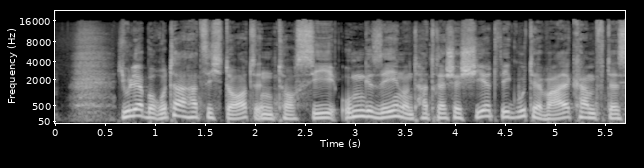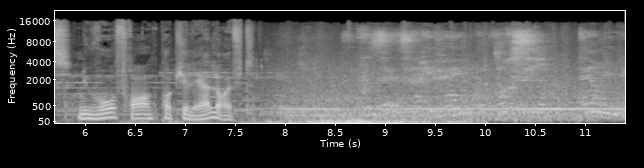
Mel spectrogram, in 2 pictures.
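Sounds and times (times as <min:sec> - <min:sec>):
speech: 0:00.6 - 0:08.3
rail noise of a commuter train pulling into a station: 0:05.4 - 0:11.4
suburban commuter train rumbling: 0:05.4 - 0:11.4
sustained electric whine of a commuter train: 0:05.4 - 0:11.4.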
